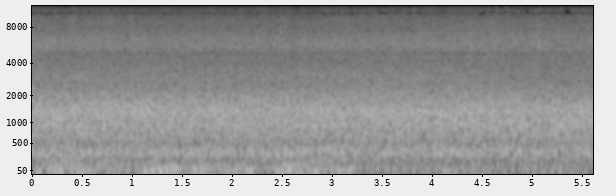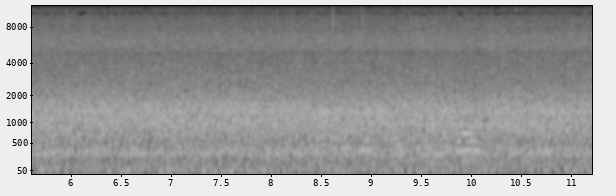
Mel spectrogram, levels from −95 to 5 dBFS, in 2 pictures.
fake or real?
fake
